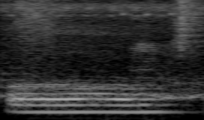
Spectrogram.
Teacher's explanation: इसमें तिगुना समय लगाकर हम ओम का उच्चारण करते हैं। आप ओम बोलेंगे तो आपको तिगुना समय लगेगा, इसलिए इसे कहते हैं त्रिमात्रिक स्वर।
